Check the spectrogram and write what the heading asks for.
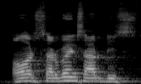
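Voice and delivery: ordinary talk, nothing marked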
